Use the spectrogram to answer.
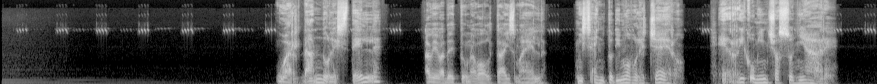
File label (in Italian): Estratto audiolibro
